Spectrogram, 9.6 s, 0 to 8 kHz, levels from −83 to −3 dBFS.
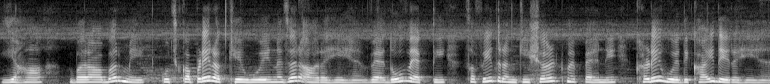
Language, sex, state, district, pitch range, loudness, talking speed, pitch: Hindi, female, Chhattisgarh, Raigarh, 220-270 Hz, -15 LUFS, 160 wpm, 230 Hz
